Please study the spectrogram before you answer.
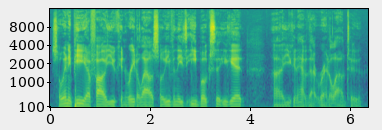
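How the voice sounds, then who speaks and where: A man presenting a casual software tutorial in a folksy, informal way. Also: low voice, fairly even intonation, a little fast. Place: indoors at a computer. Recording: clear background noise.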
